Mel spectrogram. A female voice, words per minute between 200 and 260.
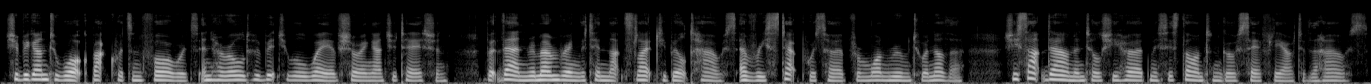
Yes: female; fast, 205 wpm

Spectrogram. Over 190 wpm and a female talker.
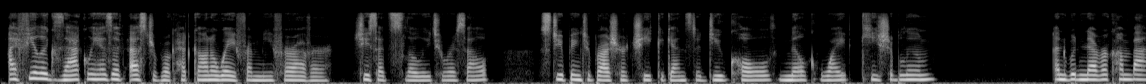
Yes: average, 200 wpm; female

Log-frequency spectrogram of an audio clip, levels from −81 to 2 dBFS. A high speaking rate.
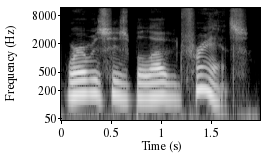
No: average, 150 wpm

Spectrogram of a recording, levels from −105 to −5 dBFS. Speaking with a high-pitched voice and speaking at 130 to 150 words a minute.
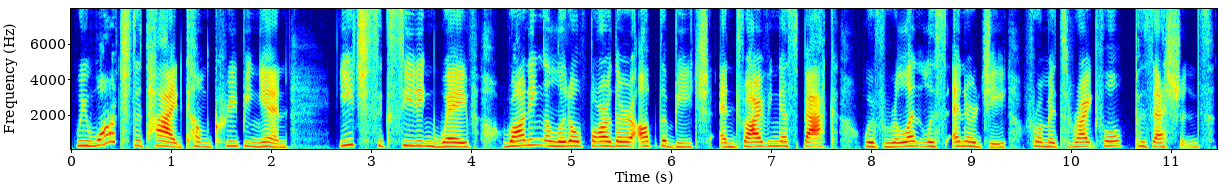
Yes: high, 245 Hz; average, 145 wpm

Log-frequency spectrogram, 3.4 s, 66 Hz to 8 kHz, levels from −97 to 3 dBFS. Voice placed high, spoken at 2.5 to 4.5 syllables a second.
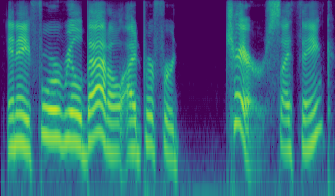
Yes: high, 235 Hz; 4.4 syllables/s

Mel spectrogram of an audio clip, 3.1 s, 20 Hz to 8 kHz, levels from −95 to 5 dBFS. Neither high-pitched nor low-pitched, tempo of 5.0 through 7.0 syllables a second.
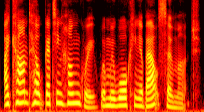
No: high, 205 Hz; 5.6 syllables/s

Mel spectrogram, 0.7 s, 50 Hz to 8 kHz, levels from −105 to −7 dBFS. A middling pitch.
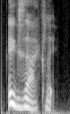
Yes: medium, 175 Hz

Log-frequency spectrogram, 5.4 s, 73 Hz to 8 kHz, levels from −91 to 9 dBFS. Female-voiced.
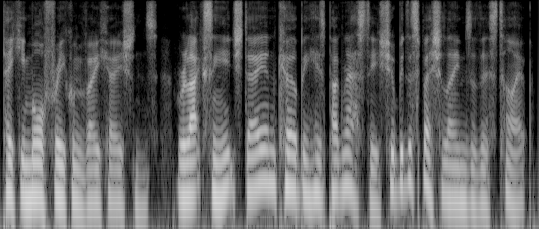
No: male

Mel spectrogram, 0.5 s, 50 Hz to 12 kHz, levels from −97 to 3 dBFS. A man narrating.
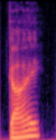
Yes: male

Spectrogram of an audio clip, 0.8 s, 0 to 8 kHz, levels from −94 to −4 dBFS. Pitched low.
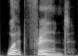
No: high, 205 Hz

